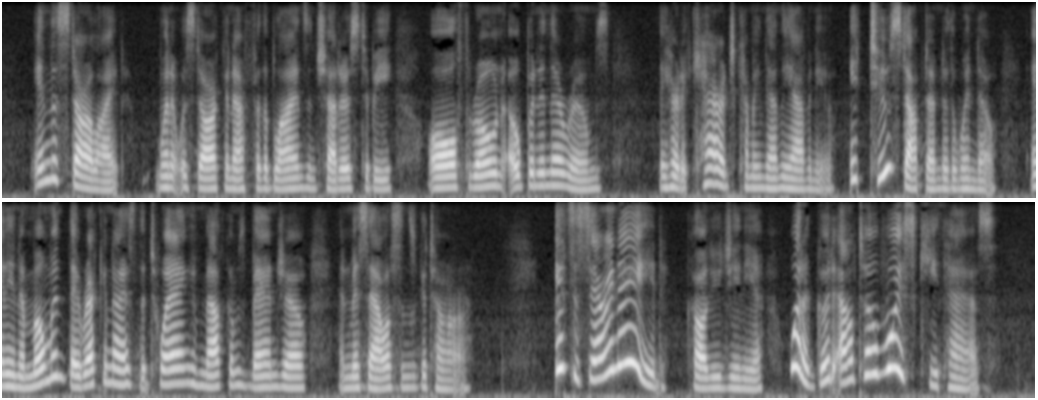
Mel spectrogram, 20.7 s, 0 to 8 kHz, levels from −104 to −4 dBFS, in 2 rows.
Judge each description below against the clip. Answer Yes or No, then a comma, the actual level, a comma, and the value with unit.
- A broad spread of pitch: Yes, wide, 5.8 semitones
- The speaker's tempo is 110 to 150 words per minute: No, average, 180 wpm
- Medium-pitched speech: Yes, medium, 170 Hz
